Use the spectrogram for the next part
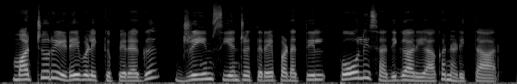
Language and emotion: Tamil, neutral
